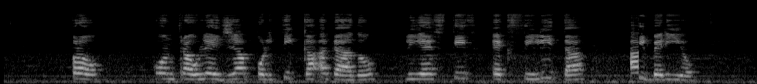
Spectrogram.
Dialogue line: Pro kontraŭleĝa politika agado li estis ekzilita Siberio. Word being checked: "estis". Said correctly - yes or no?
yes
